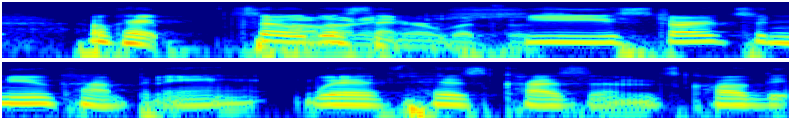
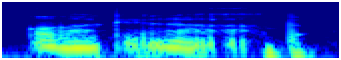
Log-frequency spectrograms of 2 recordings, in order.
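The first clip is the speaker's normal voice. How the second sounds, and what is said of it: Sexy radio voice. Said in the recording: “That's my sexy radio voice.”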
